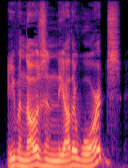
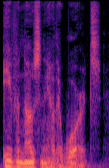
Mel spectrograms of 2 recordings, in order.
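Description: First: High, loud, incredulous question; alarmed question. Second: Soft, subdued answer; meek confirmation. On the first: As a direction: ask loudly, rising in disbelief. Yossarian questions chaplain, who echoes softly. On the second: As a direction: confirm it quietly, at an even pitch. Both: Acted.

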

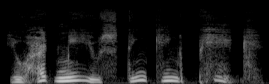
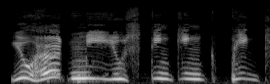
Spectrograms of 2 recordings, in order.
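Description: First: Put-on a growl in a plain Chicago accent, dropping soft. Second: High, slow alien-German whine; outer space German accent. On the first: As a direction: spit it out like a Chicago thug. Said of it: "In his Chicago voice". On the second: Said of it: "outer space German accent". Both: A narrator's reading.

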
